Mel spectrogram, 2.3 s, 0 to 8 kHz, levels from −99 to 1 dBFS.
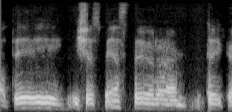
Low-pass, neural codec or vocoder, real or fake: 7.2 kHz; vocoder, 44.1 kHz, 128 mel bands, Pupu-Vocoder; fake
